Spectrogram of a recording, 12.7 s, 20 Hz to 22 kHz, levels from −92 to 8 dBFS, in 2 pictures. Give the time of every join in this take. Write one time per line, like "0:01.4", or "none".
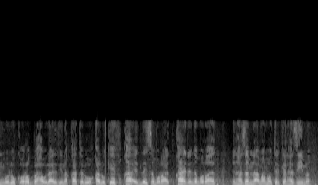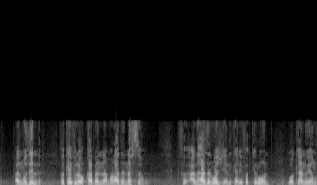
0:03.5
